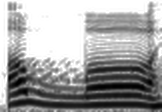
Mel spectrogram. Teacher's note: Maka bacanya itu ditebalkan. Bagaimana cara menebalkannya? Dengan cara mengangkat pangkal lidah kita. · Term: tafkhim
